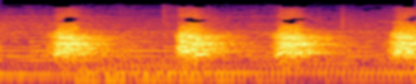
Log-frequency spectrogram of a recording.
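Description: A dog barking four times, about half a second apart, over soft background music.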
